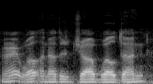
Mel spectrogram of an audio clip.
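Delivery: ordinary talk, nothing marked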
